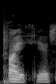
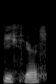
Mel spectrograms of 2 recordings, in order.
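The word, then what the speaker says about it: Pytheas: I assume they are like characters in the doc pronounce it as pythus instead of ptheus as I was uh doing it originally.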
